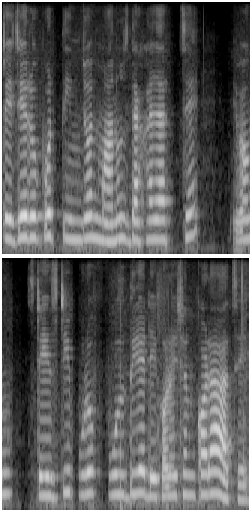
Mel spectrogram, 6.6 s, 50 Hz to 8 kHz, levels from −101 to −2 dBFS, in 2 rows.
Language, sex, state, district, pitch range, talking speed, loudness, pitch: Bengali, female, West Bengal, Jalpaiguri, 225-250 Hz, 135 wpm, -27 LUFS, 235 Hz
